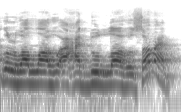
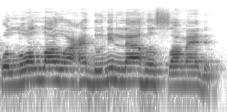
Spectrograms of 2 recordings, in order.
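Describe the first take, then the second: First: Ahadu runs straight into Allah without 'ni'. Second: A linking 'ni' joins ahadu to Allah. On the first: The speaker calls it wrong. "bukan ... Itu salah" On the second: The speaker calls it right.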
